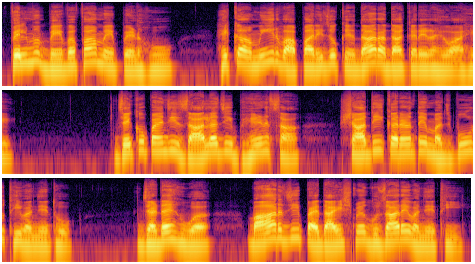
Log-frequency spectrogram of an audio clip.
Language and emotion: Sindhi, neutral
